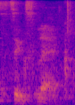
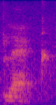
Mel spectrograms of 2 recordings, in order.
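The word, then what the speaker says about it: 6lack: His name, you're not wrong for pronouncing it 6 Lakh. Is it black or 6 It's Lakh? black.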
